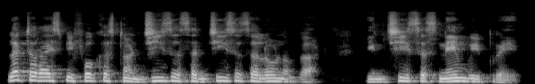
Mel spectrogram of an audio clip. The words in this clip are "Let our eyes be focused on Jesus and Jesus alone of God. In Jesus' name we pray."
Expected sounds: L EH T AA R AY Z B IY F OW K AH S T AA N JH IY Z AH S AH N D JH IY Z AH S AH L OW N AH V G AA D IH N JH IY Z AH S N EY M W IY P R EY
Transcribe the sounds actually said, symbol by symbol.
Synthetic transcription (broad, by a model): L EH T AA R AY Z B IY F OW K AH S T AA N JH IY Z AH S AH N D JH IY S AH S AH L OW N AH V G AA D IH N JH IY S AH S N EY M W IY P R EY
